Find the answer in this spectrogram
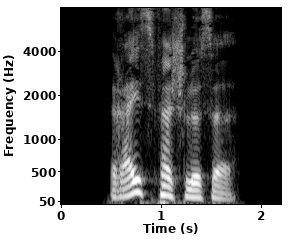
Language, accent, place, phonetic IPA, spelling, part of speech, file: German, Germany, Berlin, [ˈʁaɪ̯sfɛɐ̯ˌʃlʏsə], Reißverschlüsse, noun, De-Reißverschlüsse.ogg
- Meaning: nominative/accusative/genitive plural of Reißverschluss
